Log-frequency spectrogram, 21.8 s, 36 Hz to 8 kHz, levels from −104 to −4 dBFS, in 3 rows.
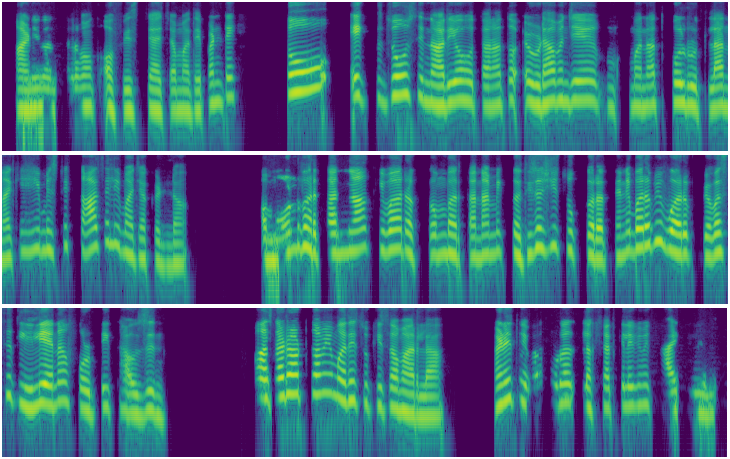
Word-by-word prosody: आणि 170 0 +3
नंतर 170 0 -7
मग 185 - -2 0.2
ऑफिसच्या 165 +1 -4
ह्याच्यामध्ये 160 0 -3
पण 205 +1 -3
ते 255 - -1 0.5
तो 320 +9 +6 0.3
एक 265 -5 +5 0.2
जो 270 +1 +4
सिनारियो 215 -4 +2
होता 190 -4 -3
ना, 190 +1 -1
तो 225 +4 -5
एवढा 210 0 +2
म्हणजे 225 0 0
म 180 - -10 0.2
मनात 185 +1 -2
खोल 210 -1 +2
रुतला 180 0 0
ना 185 0 -1
की 240 - -12
ही 265 - -4
मिस्टेक 255 +3 -7
का 245 +2 +3
झाली 320 -2 -4
माझ्याकडनं? 180 - -5 0.8
अमाउंट 190 +8 0
भरताना 240 -2 +3
किंवा 255 +2 +3
रक्कम 215 -1 -3
भरताना 210 0 0
मी 230 +2 -6
कधीच 220 +3 -1
अशी 280 +1 0
चूक 250 -2 -6
करत 195 -3 +4
नाही 205 - -4
आणि 240 - -2
बरं 280 +2 +6
मी 350 - +2
वर 230 -3 +6 0.2
व्यवस्थित 230 +10 0
लिहिली 225 +1 +3
आहे 245 - +9
ना 270 +3 -1
40,000, 195 -3 -3 0.9
मग 305 - +9
असा 300 +1 +5
डॉट 355 - +6
का 350 0 +4
मी 365 0 -1
मध्ये 280 -4 +3
चुकीचा 225 -3 -3
मारला? 165 -4 +1 0.5
आणि 250 +5 +6
तेव्हा 235 -4 -5
थोडं 255 -1 -2 0.2
लक्षात 220 0 -2
केलं 230 0 -1
की 235 - -7
मी 240 - -5
काय 185 -3 -3
केलेलं. 175 -3 -8
220 Hz, 175 wpm, -22 LUFS, 185-250 Hz, 0.9 s, आहे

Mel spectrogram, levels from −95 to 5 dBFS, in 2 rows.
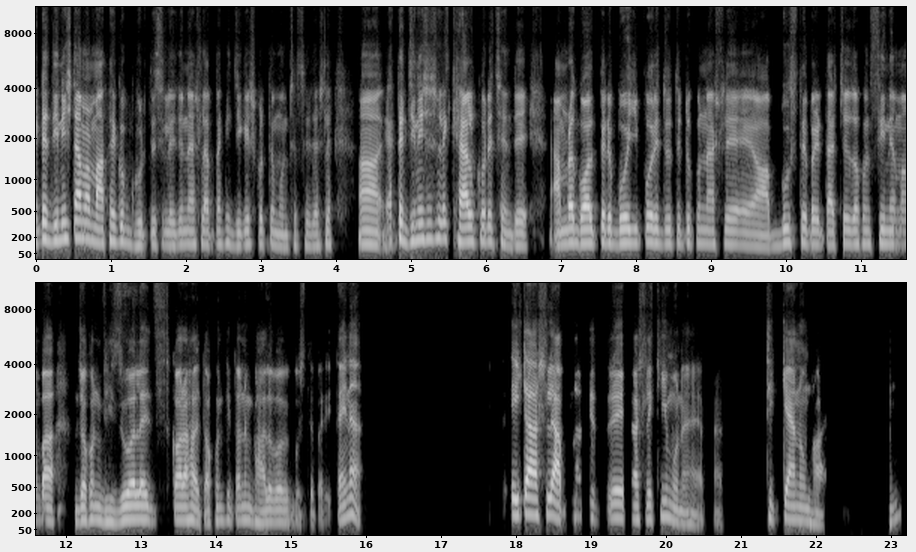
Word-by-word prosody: একটা 175 +6 +5
জিনিসটা 180 +3 +3
আমার 180 -1 +3
মাথায় 140 +3 +2
খুব 155 - -2
ঘুরতেছিল 125 +1 -7
এইজন্য 130 +2 -5
আসলে 135 0 -5
আপনাকে 135 +1 -8
জিজ্ঞেস 130 +2 -4
করতে 130 0 -7
মন 110 -1 -5
চাচ্ছে। 115 +1 -13
যে 115 - -5
আসলে 130 +3 -7 0.4
আ - - +3 0.4
একটা 180 - +3
জিনিস 170 +2 +2
আসলে 180 0 -1
খেয়াল 150 -3 +7
করেছেন 150 -4 -2
যে, - - +1 0.5
আমরা 135 +3 +5
গল্পের 140 +1 +5
বই 140 0 +4 0.2
পড়ে 150 -2 +3
যতটুকু 135 0 -6
না 135 - -1
আসলে 135 - -6 0.2
এ - - 0 0.2
আ - - +1 0.3
বুঝতে 145 +1 -3
পারি, 130 0 +1
তার 125 -1 +1
চেয়ে 140 -1 -1
যখন 135 0 -3
সিনেমা 130 -2 -3
বা 130 - +6 0.4
যখন 135 +1 +1
visualize 135 +3 +2 0.2
করা 135 0 +5
হয়, 120 - +1
তখন 125 +3 -6
কিন্তু 135 -2 -13
অনেক 135 -1 -5
ভালোভাবে 115 +1 -3
বুঝতে - - -17
পারি। - - -19
তাই - - 0
না? - - +3 2.1
এইটা 175 +3 +5
আসলে 175 +1 +2
আপনার 160 -6 -15
ক্ষেত্রে 150 0 -9
এটা 145 - -13
আসলে 140 +1 -5
কি 165 - -8 0.2
মনে 110 -3 -6
হয় 95 -2 -11
আপনার? - - -23 0.6
ঠিক 150 -5 -8
কেন 135 -2 +3 0.2
হয়? 95 -3 -8 0.8
হুম। 120 +4 -13
135 Hz, 165 wpm, -23 LUFS, 130-150 Hz, 2.1 s, খেয়াল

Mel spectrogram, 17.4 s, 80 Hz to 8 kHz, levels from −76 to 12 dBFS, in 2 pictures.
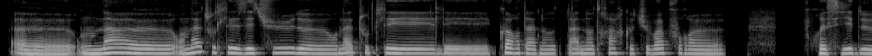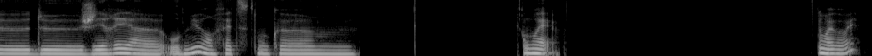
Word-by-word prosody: heu, 85 - +2
on 170 +2 +1
a, 210 0 +4
heu 180 -1 +3
on 185 - 0
a 225 +3 +3
toutes 230 -3 -6
les 195 -2 +2
études, 205 +1 0
heu, 180 -2 +2
on 175 +1 -2
a 105 - +1
toutes 105 0 -8
les 185 -2 +2
les 90 - -2
cordes 195 -2 +1
à 180 - 0
notre 175 -1 -4
à 185 - 0
notre 180 +2 -3
arc 190 -2 -5
tu 190 - -6
vois, 185 +2 +2
pour, 185 -2 -6
heu 170 0 -2 0.8
pour - - -14
essayer 180 +1 +1
de 170 -2 +1
de 165 0 +1
gérer 170 +4 +3
à 160 -2 0
au - - -1
mieux, 205 +7 +2
heu, - - +1
en 175 - 0
fait, 170 0 -6
donc 165 0 -6
hem 160 -1 -2 1.7
Ouais. 190 -2 +2 2.6
Ouais, 190 -3 +4
ouais. 190 - -3
175 Hz, 140 wpm, -23 LUFS, 165-190 Hz, 2.6 s, a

